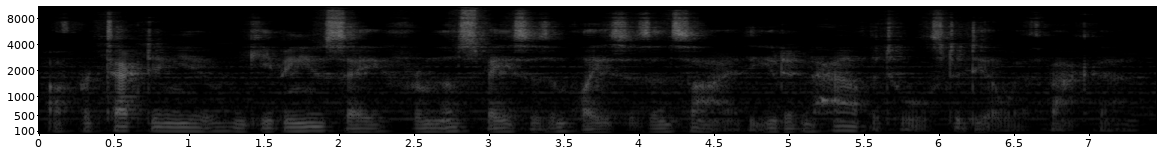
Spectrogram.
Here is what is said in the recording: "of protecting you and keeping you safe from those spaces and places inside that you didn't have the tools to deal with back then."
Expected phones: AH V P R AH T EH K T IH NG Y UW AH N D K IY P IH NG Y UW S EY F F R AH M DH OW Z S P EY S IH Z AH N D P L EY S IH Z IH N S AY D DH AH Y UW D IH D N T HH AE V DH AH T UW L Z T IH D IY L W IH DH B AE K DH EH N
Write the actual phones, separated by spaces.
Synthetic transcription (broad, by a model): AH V P R AH T EH K T IH NG Y UW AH N K IY P IH NG Y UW S EY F F R AH M DH OW Z S P EY S IH Z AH N P L EY S IH Z IH N S AY D DH AH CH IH D IH D N T HH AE V DH AH T UW L Z T IH D IY L W IH DH B AE K DH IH N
